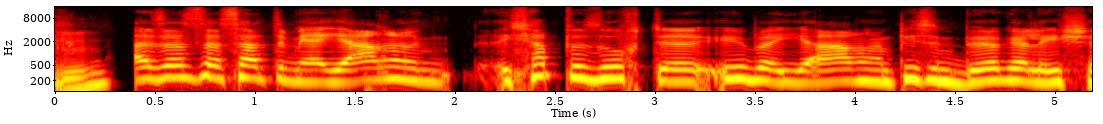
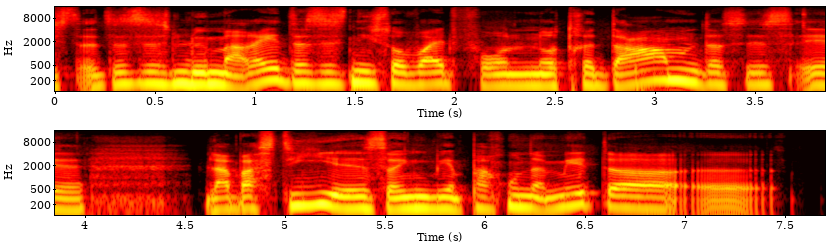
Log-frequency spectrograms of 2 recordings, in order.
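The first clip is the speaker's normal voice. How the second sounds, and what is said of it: German speech with French accent. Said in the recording (German): “wenn Sie über Paris reden, fallen Sie plötzlich in einen französischen Akzent”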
